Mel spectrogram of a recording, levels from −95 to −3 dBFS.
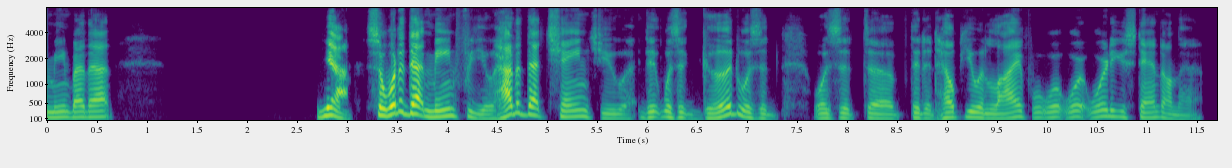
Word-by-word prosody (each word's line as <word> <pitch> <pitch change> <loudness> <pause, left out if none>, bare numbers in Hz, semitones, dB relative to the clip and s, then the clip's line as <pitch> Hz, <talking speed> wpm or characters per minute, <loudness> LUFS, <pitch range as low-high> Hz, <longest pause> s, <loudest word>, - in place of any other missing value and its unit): mean 140 +1 -3
by 140 +1 0
that? 145 +1 0 2.1
Yeah. - - +7 0.2
So, - - +5
what - - +9
did 285 - 0
that 220 -9 +9
mean 160 +4 +2
for 155 -2 -10
you? 110 -5 -6
How - - +7
did 250 -5 -3
that 200 -8 +3
change 155 -2 -4
you? 110 -2 -9
Did 140 +1 -6
was 140 -3 -3
it 105 -8 -9
good? 145 - 0
Was 140 - -4
it 110 -4 -9 0.4
was 120 -2 -6
it, 120 -4 -6
uh, 110 -3 -4 0.2
did 130 -3 -5
it 110 -4 -10
help 135 +6 -3
you 140 -2 -2
in 125 - -4
life? 125 +6 -2
Wh 130 - -14
wh 140 +2 -6
wh 150 +1 -7
where 155 +5 -4
do 160 - -5
you 145 -2 -9
stand 135 0 -6
on 110 -5 -7
that? 95 +4 -17
135 Hz, 205 wpm, -22 LUFS, 115-150 Hz, 2.1 s, what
